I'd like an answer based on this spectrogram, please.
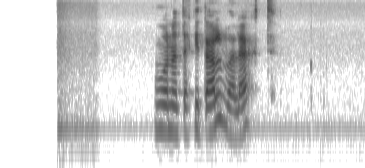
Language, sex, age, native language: Icelandic, female, 40-49, Icelandic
